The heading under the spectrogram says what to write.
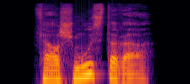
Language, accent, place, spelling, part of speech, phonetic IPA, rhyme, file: German, Germany, Berlin, verschmusterer, adjective, [fɛɐ̯ˈʃmuːstəʁɐ], -uːstəʁɐ, De-verschmusterer.ogg
- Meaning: inflection of verschmust: 1. strong/mixed nominative masculine singular comparative degree 2. strong genitive/dative feminine singular comparative degree 3. strong genitive plural comparative degree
